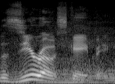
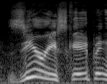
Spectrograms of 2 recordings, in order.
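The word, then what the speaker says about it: xeriscaping: One of the most popular is called zeroscaping, which I'm hearing now is actually zircaping. I've been saying it wrong for years. The scape is from landscape and the ziri means dry in Greek, which I am Greek Olympics, parthanon, fiser vaccine, zircaping.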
